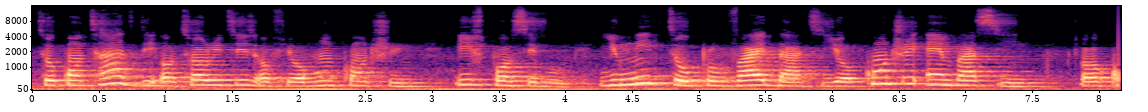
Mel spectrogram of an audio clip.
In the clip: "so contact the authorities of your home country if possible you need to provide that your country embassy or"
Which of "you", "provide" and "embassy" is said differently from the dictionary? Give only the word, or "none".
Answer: none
